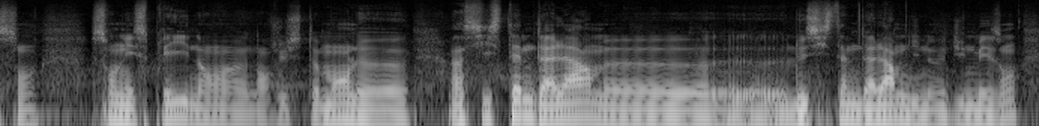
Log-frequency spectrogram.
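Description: Against a quiet background, a man at medium pitch talks in a dark, mellow tone with fairly even intonation. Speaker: film critic. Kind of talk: casual chat. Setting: pub.

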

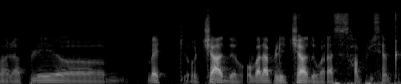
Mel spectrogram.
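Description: The pace is moderate. A silent background leaves the recording very clean. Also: man. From southern French countryside. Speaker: podcast host. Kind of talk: solo podcast monologue. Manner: hesitant, many fillers and repetitions.

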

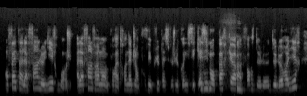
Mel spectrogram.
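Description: A woman at medium pitch, racing at a very fast pace with hardly any pauses and ordinary pitch variation. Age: 30s. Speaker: author. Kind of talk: testimony. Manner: halting.

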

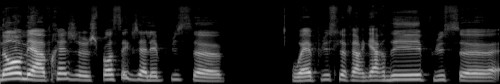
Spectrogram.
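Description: A woman with an unremarkable speaking voice, medium pitch and ordinary pitch variation at a fairly slow pace, on a very clean recording with a silent background and a dry, close sound with no echo. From Switzerland. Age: 30s. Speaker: book publisher and mother. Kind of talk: personal testimony interview.

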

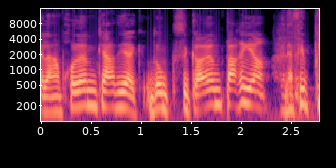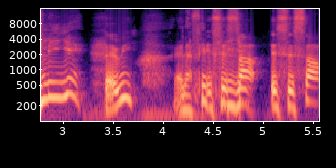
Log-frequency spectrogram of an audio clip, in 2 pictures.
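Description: A woman speaks at a moderate pace with a Persian accent, and the sound is dry and close with no echo. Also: medium pitch for a woman, lively intonation. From Iran. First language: Persian (speaking French). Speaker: film director. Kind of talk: interview. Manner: halting.

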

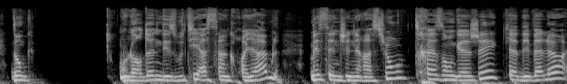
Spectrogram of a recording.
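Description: With music in the background, a woman speaks using lively intonation. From France, Lyon. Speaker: politician and business school director. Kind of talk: radio interview.

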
